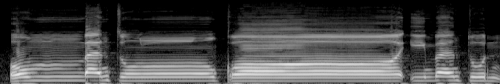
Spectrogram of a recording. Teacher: امۃ میم مشدد غنہ ہے، اور یہاں بعد میں اخفا بھی ہو رہا ہے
